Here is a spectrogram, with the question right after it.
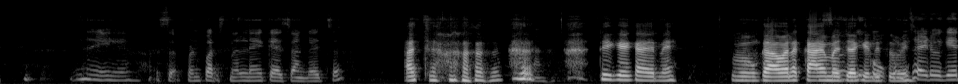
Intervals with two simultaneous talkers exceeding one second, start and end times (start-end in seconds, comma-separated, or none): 7.4-9.1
